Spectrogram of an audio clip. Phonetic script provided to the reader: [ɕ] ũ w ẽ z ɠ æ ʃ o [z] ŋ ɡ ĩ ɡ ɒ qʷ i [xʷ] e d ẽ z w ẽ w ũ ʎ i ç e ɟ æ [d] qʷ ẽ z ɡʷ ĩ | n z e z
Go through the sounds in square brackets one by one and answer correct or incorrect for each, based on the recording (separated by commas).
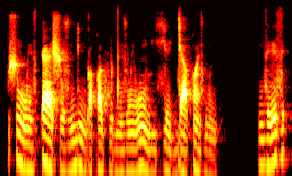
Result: incorrect, correct, correct, incorrect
